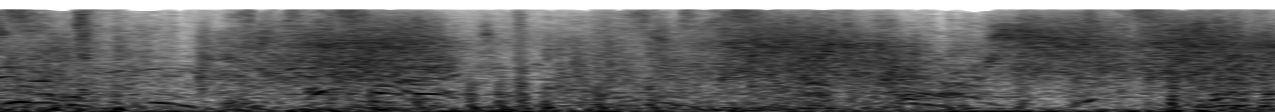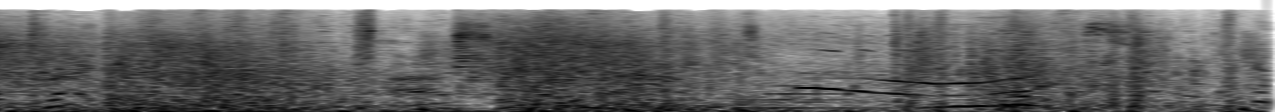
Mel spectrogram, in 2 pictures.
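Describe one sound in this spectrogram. Swords clash and clang in a noisy battle.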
